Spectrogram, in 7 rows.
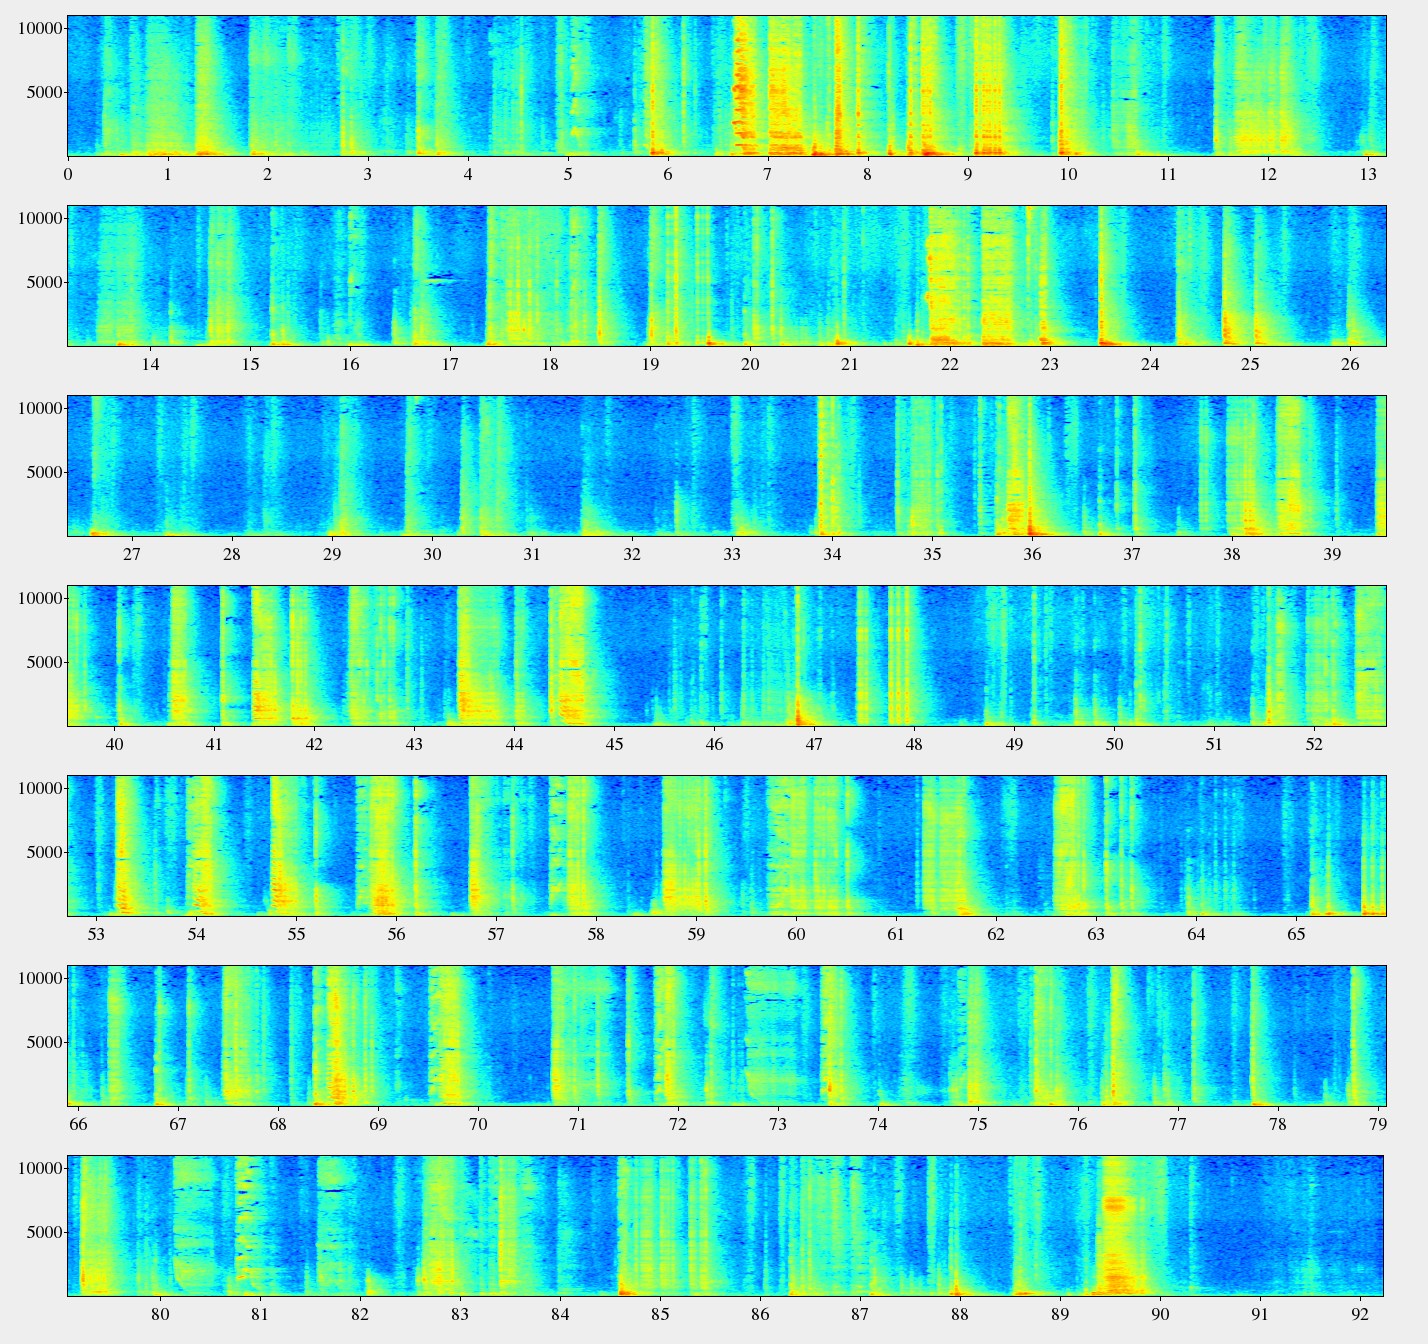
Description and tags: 20190101 wooden.floor.creaking
Close take of someone walking on a creaky wooden floor. EM172 Matched Stereo Pair (Clippy XLR, by FEL Communications Ltd) into Sound Devices Mixpre-3 with autolimiters off.
creaking, wooden, walk, stairs, floor, footsteps, field-recording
